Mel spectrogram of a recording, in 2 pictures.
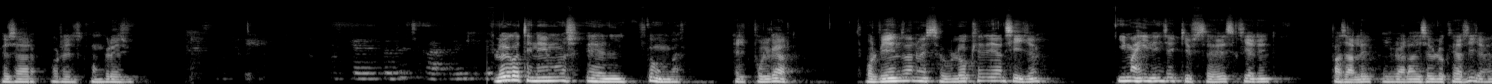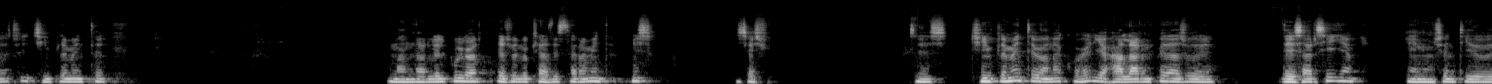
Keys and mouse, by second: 1.1-4.1 middle drag, 4.6-10.9 drag, 17.1-18.6 middle drag, 18.6-19.6 drag, 19.6-20.9 middle drag, 20.9-22.6 drag, 22.6-23.9 middle drag, 23.9-26.9 drag, 27.2 middle click, 28.1-29.8 drag.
